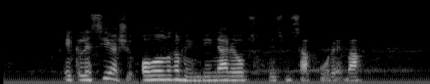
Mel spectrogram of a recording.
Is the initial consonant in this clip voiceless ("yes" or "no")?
yes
